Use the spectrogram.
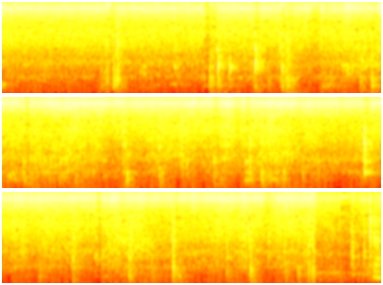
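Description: Mutton sizzling in a pan with salt and turmeric, a steady bright frying hiss throughout with scattered stirring clinks and scrapes, close and loud, no voices.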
